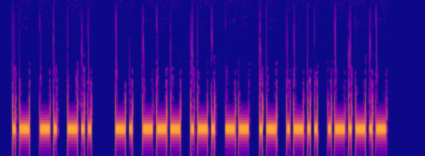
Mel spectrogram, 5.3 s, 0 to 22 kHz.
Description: Morse code, heard as a keyed tone, about 28 wpm, 700 Hz. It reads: AND NORMAL.
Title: Sentences from Top 1200 Words 28wpm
